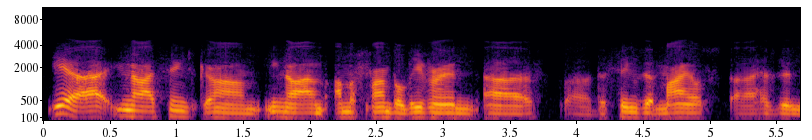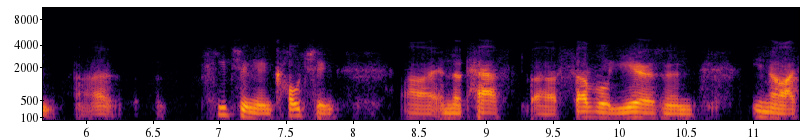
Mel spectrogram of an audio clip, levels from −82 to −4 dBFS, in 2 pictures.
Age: 30-49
